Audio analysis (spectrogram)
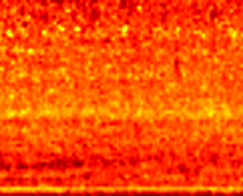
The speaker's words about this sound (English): You might hear that sound a couple of mornings a week. It's the truck picking up trash that's put out by the curb.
